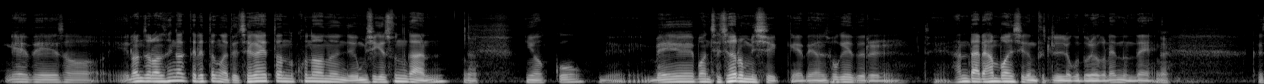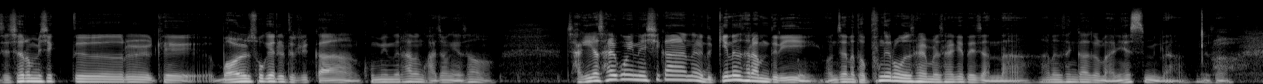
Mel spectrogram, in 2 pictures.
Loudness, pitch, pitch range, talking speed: -23 LUFS, 115 Hz, 100-140 Hz, 335 characters per minute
